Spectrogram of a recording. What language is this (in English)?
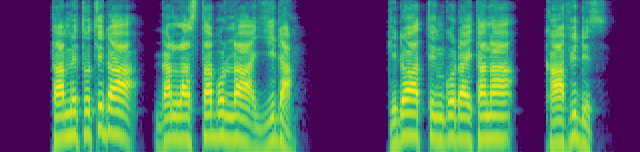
Gamo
